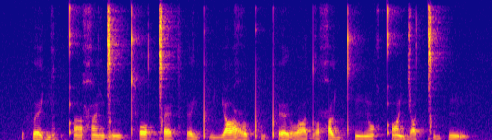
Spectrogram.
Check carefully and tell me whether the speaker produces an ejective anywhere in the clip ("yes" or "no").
yes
